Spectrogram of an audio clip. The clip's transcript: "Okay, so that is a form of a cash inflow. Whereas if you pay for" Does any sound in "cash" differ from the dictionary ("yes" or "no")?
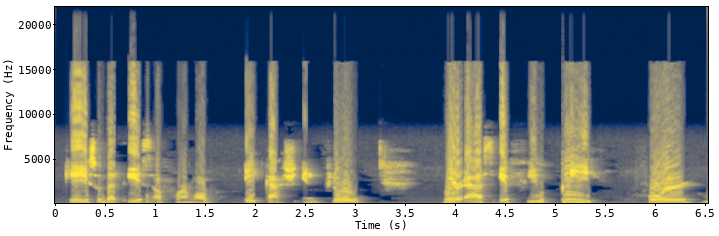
no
